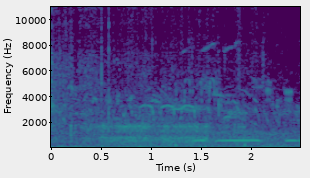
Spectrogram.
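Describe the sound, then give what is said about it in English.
Wood pigeons coo softly in a few low, drawn-out hooting notes with a steady rhythm, set against a constant wash of high, busy twittering skylark song outdoors on the Buchan Plain. “But I've got wood pigeons behind me, and a riot of skylarks in front of me.”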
